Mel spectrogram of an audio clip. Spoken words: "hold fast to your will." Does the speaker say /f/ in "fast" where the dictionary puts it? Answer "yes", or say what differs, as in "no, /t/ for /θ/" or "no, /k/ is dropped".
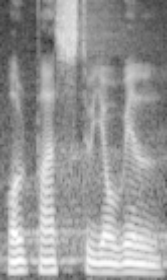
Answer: no, /p/ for /f/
